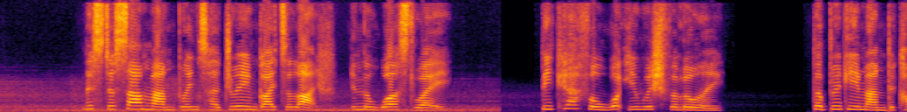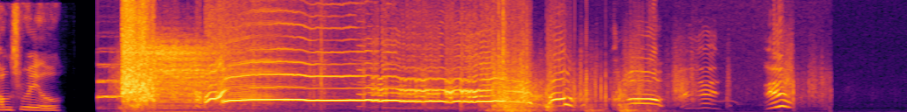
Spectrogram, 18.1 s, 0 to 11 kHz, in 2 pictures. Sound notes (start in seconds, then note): 11.0 Laurie screams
